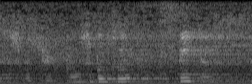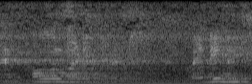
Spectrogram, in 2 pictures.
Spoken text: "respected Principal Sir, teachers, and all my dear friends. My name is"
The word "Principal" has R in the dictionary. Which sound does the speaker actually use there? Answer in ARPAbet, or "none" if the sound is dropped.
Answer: none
